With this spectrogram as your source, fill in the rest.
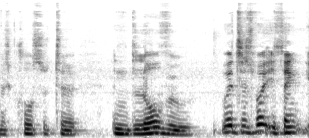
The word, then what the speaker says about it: Ndlovu: was referred to as when in fact the pronunciation of his name is closer to indlovu which is what you think you would go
